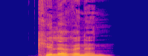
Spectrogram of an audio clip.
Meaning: plural of Killerin
- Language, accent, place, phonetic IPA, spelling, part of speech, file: German, Germany, Berlin, [ˈkɪləʁɪnən], Killerinnen, noun, De-Killerinnen.ogg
